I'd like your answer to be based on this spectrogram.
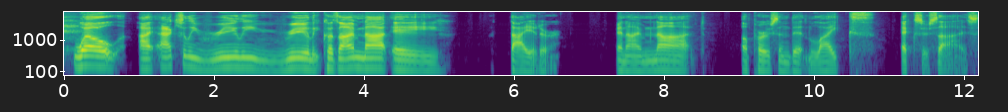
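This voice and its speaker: At a very slow pace, a man speaks at a medium pitch with ordinary variation, in a very clean recording with a silent background. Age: 60s. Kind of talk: casual chat. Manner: halting, many fillers.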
